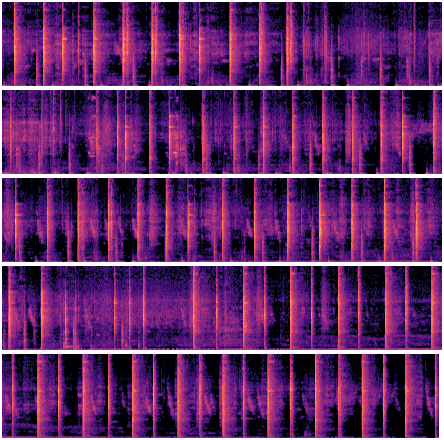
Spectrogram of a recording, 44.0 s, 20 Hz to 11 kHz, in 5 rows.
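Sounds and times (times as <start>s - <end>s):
hammer striking steel on anvil: 27.2s - 28.7s.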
